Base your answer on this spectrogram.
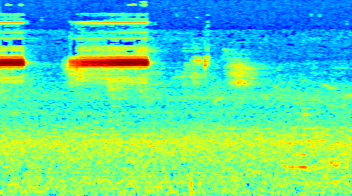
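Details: Captured young cricket calling inside a house, wings spread, a call tied to territory disputes; a short trill, then a longer steady high trill that stops, leaving quiet room noise.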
